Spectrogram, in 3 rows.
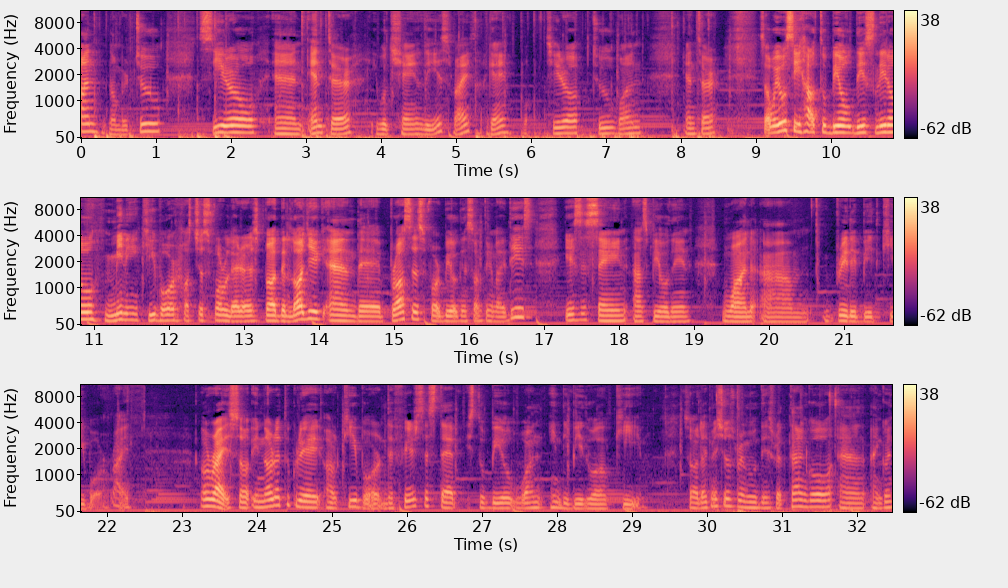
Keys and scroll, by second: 0.2 2, 1.3 0, 3.0 Return, 5.3-7.9 typing, 30.9 BackSpace.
